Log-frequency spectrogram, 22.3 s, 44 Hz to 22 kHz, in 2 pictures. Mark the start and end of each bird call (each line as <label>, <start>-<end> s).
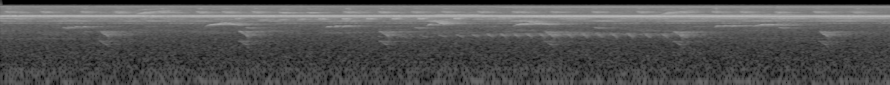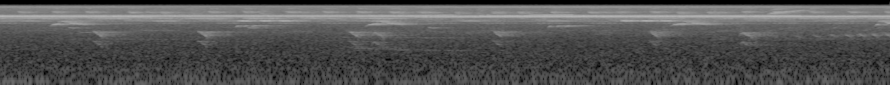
Barred Forest-Falcon (Micrastur ruficollis), 0.0-22.3 s
Piratic Flycatcher (Legatus leucophaius), 0.0-22.3 s
Buff-throated Woodcreeper (Xiphorhynchus guttatus), 4.6-8.9 s
Buff-throated Woodcreeper (Xiphorhynchus guttatus), 20.6-22.3 s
